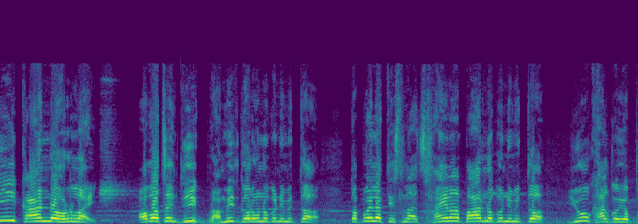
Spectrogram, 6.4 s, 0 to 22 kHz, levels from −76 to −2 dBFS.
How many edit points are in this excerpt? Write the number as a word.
zero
